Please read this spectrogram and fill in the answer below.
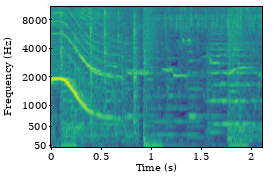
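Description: A cartoon whistle sound effect gliding steadily down in pitch for under a second, over background music with a pulsing bass.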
